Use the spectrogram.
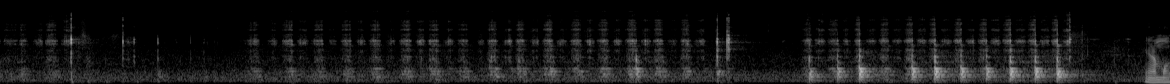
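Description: Hand scraper rasping across the cast iron dovetails of a Monarch 10EE lathe cross slide, a run of close, repeated scraping strokes that pause briefly, then resume in a quicker rhythmic series, loud and alone.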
